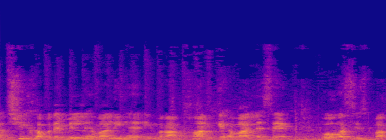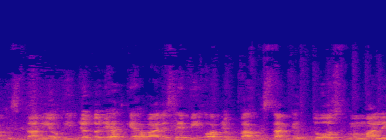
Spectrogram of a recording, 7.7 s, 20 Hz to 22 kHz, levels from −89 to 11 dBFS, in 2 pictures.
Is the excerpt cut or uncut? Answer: uncut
